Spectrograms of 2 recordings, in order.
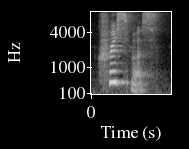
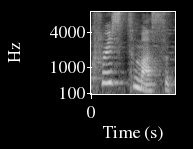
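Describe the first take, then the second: First: The middle t sound is silent. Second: The middle t sound is pronounced. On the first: The speaker calls it right. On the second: The speaker calls it wrong.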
